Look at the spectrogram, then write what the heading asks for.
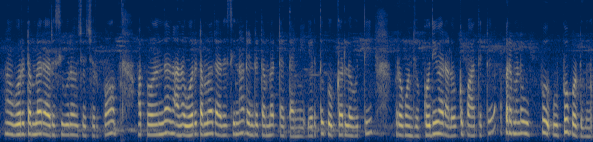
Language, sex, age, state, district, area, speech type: Tamil, female, 45-60, Tamil Nadu, Mayiladuthurai, rural, spontaneous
